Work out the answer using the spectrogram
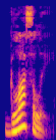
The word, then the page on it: glossily: British English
